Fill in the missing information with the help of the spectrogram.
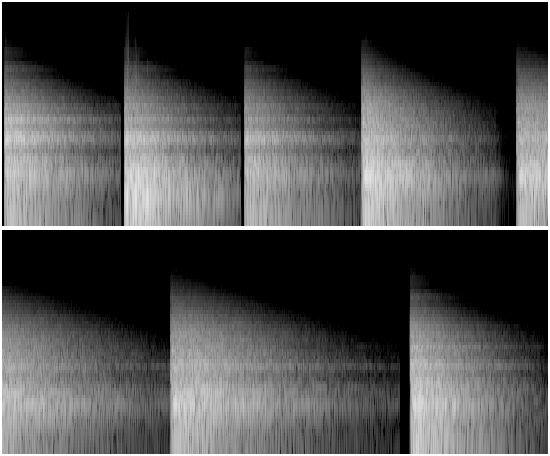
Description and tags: Cinematic Impact Boom
Boom, Cinematic, Hit, impact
